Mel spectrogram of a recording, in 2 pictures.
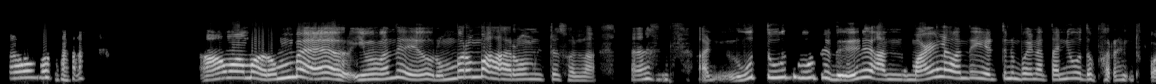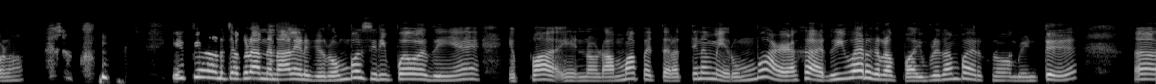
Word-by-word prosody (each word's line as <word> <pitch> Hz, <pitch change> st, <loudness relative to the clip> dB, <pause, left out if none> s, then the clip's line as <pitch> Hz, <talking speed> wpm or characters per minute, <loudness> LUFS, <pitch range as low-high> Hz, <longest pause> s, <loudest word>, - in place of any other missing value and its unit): ஆமா, 310 Hz, +1 st, +4 dB, 1.7 s
ஆமாமா 300 Hz, +1 st, +6 dB
ரொம்ப, 300 Hz, +8 st, +4 dB, 0.6 s
இவன் 235 Hz, +2 st, +1 dB
வந்து 310 Hz, +4 st, -1 dB, 0.3 s
ரொம்ப 245 Hz, +9 st, -1 dB
ரொம்ப 340 Hz, +2 st, +2 dB, 0.2 s
ஆர்வம்ட்டு 235 Hz, 0 st, -1 dB
சொல்லலாம். 185 Hz, -4 st, -6 dB, 0.4 s
அ -, -, -5 dB, 0.7 s
அட் -, -, -7 dB, 0.3 s
ஊத்து 315 Hz, +1 st, -2 dB
ஊத்துன்னு 325 Hz, -2 st, 0 dB
ஊத்துது, 315 Hz, +6 st, +2 dB, 0.4 s
அந்த 230 Hz, 0 st, -3 dB, 0.2 s
மழைல 295 Hz, +12 st, +3 dB
வந்து 290 Hz, +1 st, -3 dB
எடுத்துனு 260 Hz, +4 st, -3 dB
போய் 245 Hz, -1 st, -1 dB
நான் 230 Hz, -4 st, -4 dB
தண்ணீ 245 Hz, +5 st, -2 dB
ஊத்த 235 Hz, -3 st, -3 dB
போறேன்னுட்டு 205 Hz, +2 st, -8 dB
போனான். 180 Hz, +4 st, -6 dB, 1.6 s
இப்பயும் 325 Hz, +2 st, 0 dB
நெனைச்சா 275 Hz, -3 st, +1 dB
கூட 285 Hz, -, +5 dB
அந்த 245 Hz, -2 st, 0 dB
நாள் 240 Hz, +2 st, +3 dB
எனக்கு 205 Hz, -4 st, -2 dB
ரொம்ப 240 Hz, +8 st, -3 dB, 0.2 s
சிரிப்பா 235 Hz, 0 st, -2 dB
வருது, 205 Hz, -5 st, -1 dB, 0.2 s
ஏன் 250 Hz, +1 st, -5 dB, 0.4 s
"எப்பா 220 Hz, +9 st, 0 dB, 0.3 s
என்னோட 170 Hz, 0 st, -7 dB
அம்மா 250 Hz, +8 st, +1 dB
பெத்த 190 Hz, -5 st, -5 dB
ரத்தினமே 255 Hz, +1 st, -5 dB
ரொம்ப 210 Hz, -, -7 dB, 0.2 s
அழகா 205 Hz, +6 st, +1 dB
அறிவா 250 Hz, +10 st, 0 dB
இருக்கிறப்பா, 215 Hz, -, +1 dB
இப்படிதான்ப்பா 235 Hz, +8 st, -2 dB
இருக்கணும்" 190 Hz, -2 st, -9 dB
அப்டின்ட்டு, 175 Hz, +5 st, -2 dB, 0.8 s
அ -, -, +1 dB
240 Hz, 120 wpm, -20 LUFS, 205-285 Hz, 1.7 s, ஆமாமா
